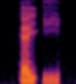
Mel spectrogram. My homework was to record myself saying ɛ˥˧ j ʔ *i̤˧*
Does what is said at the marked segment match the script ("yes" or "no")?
yes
